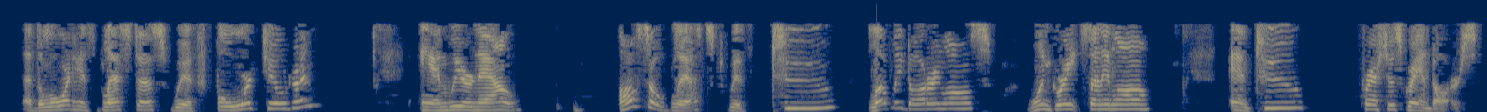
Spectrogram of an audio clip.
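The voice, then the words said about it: Southern Texas drawl. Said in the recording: “as you can probably tell by this southern drawl of mine, we've been, ra- we were raised in rural Texas”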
